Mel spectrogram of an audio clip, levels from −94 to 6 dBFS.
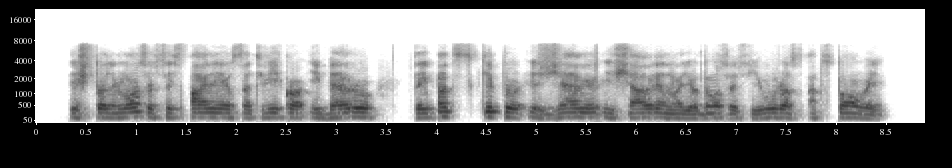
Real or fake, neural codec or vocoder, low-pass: fake; codec, 16 kHz, 2 kbps, FreqCodec, smaller model; 7.2 kHz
